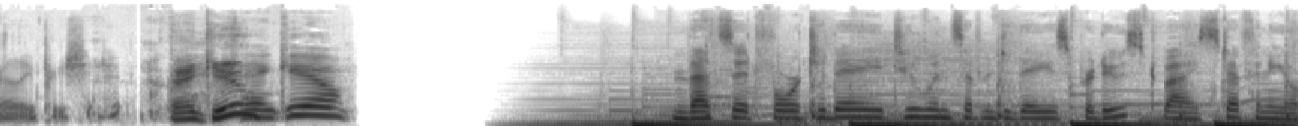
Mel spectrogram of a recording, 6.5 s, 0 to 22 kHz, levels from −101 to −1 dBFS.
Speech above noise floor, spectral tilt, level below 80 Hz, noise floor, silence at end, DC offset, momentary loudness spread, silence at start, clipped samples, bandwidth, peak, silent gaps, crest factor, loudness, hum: over 66 dB; -5.5 dB/octave; -28 dBFS; under -90 dBFS; 0 s; under 0.1%; 19 LU; 0 s; under 0.1%; 14 kHz; -6 dBFS; 1.80-2.43 s; 18 dB; -25 LUFS; none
